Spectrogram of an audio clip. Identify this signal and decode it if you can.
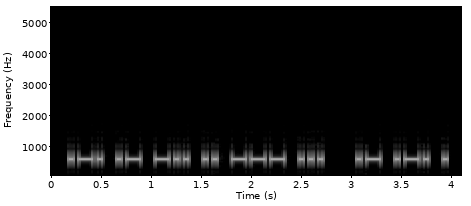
Morse code, heard as a keyed tone, about 25 wpm, 600 Hz. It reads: RADIOS ARE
